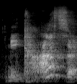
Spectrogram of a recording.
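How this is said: It is said with incredulous, scornful disbelief.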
